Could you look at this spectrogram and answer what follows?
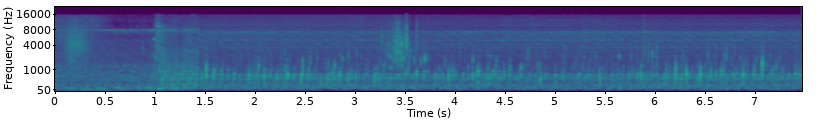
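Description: A pot of broth bubbling at a rolling boil, with many small pops. A steady hiss runs through the first second.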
